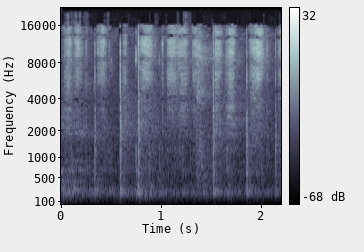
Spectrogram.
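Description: Chalk or marker writing on a board in a physics class, heard as a run of scratchy strokes and taps in an irregular rhythm, close and moderately loud, with no talking.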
